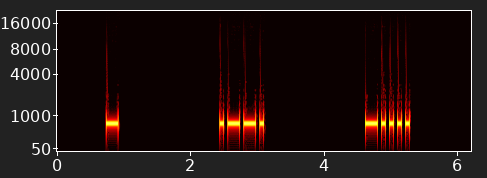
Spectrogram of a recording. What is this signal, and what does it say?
Morse code, heard as a keyed tone, about 20 wpm, spaced as for 5 wpm, 700 Hz. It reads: TP6
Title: 224 Lesson 36e - BT - Three Characters 20wpm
